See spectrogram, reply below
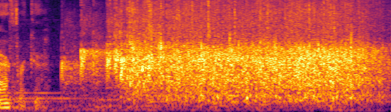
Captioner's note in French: applause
